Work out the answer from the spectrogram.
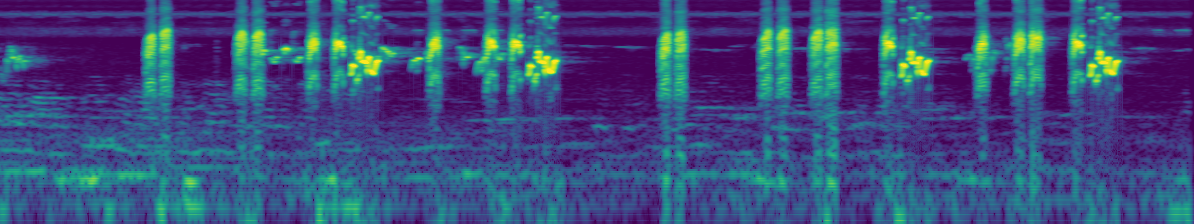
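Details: Lively sooty-headed bulbul song meant to draw in wild bulbuls and to tutor caged ones: short liquid warbled phrases repeated in rapid series, rising and falling, mixed with crisp loud clicks between phrases.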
